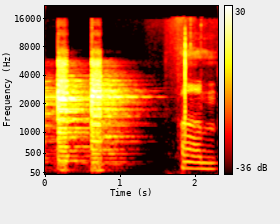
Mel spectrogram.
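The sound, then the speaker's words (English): An electric guitar played through a short plate reverb effect strikes two bright chords, each ringing out into a short, shimmering reverb tail, followed by a single sustained note, all fairly loud. “A plate reverb. Yeah, short plate.”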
